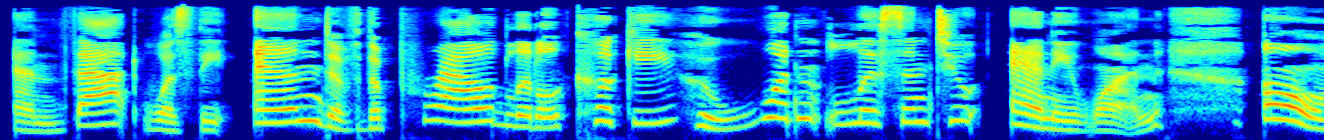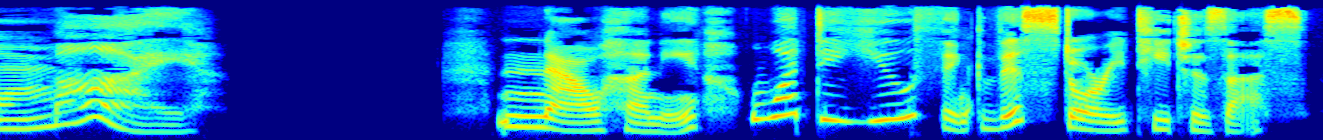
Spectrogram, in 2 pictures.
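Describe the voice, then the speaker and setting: Slow, very expressive woman storyteller. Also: a little high, no echo. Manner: expressive, coddling, addresses a young child. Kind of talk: scripted children's bedtime narration.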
